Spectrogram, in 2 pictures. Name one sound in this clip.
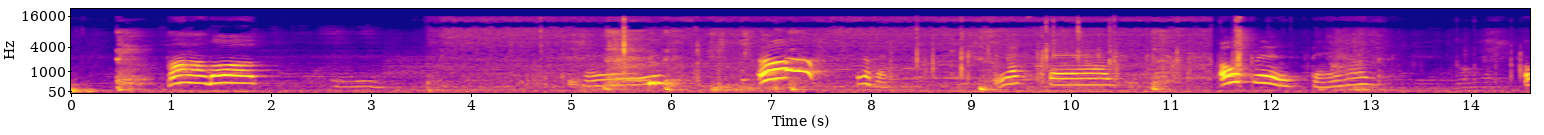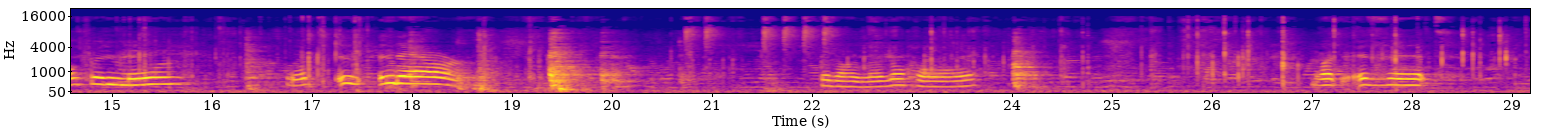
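A young girl talks and sings playfully close by.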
